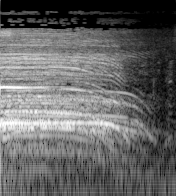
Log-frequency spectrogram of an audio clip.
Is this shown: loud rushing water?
no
